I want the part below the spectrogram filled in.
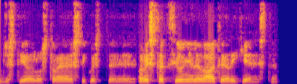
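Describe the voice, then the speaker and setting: Here a man talks at a moderate pace in a fairly high pitch. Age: 40s. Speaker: engineer sharing personal money story. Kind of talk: personal testimony interview.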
